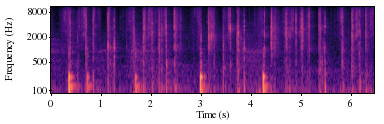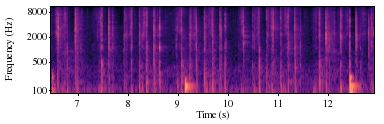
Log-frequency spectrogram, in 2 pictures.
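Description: Tarot deck being shuffled by hand: a dense, irregular run of quick papery flicks and snaps, broken by a few low thuds.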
